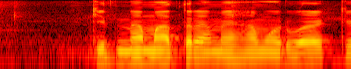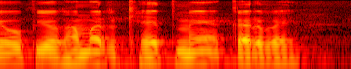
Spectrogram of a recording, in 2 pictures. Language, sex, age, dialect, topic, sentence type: Magahi, male, 25-30, Western, agriculture, question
